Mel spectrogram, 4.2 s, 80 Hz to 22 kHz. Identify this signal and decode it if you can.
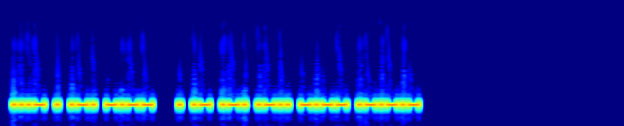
Morse code, heard as a keyed tone, about 52 wpm, 700 Hz. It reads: VERY EARLY.
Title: Sentences from Top 1000 Words - Review Part 2 - 50wpm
